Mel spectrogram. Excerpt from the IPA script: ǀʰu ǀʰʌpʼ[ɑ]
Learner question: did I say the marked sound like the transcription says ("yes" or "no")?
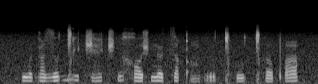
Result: yes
